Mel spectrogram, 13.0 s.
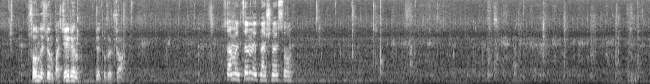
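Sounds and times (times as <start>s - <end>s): soft eating smacks and clicks: 0.0s - 0.6s, 1.2s - 4.5s, 5.7s - 13.0s
people chewing meat: 0.0s - 4.9s, 5.6s - 13.0s.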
